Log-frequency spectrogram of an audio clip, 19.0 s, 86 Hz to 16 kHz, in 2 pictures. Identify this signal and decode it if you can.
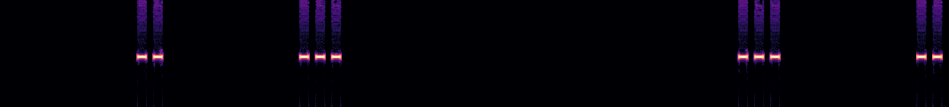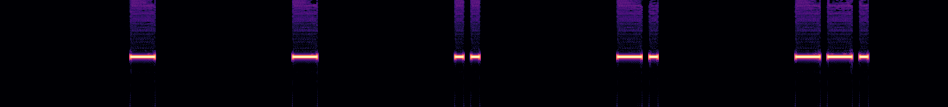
Morse code, heard as a keyed tone, about 15 wpm, spaced as for 5 wpm, 1000 Hz. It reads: IS SITTING
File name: qotdfiles / 5wpm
